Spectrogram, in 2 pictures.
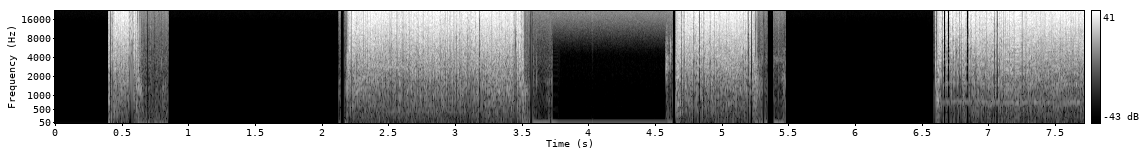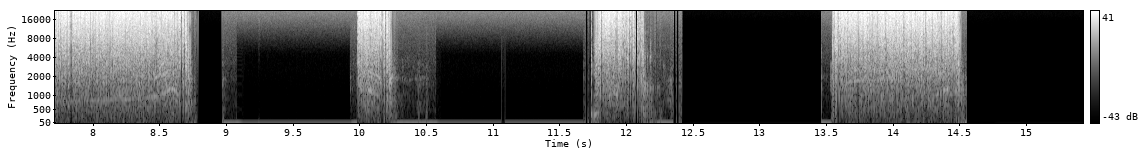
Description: Yelling Female Karate Action
Yelling Female Karate Action.wav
